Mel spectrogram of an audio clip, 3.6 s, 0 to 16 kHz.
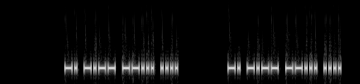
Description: Morse code, heard as a keyed tone, about 53 wpm, 700 Hz. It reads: NY7H NY7H
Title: USA Call Signs - 4 Characters - Repeated 2x - 50wpm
